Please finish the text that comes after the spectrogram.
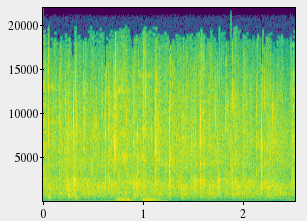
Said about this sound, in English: Can we just applaud these people that have a calling on their life today?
